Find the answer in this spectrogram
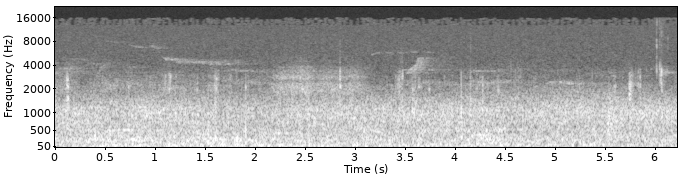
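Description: Near silence: faint outdoor woodland ambience with a few faint, distant bird chirps.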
